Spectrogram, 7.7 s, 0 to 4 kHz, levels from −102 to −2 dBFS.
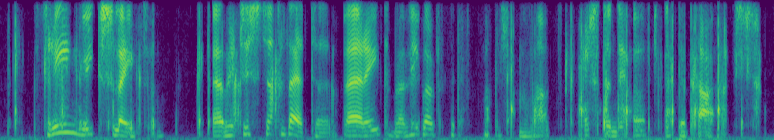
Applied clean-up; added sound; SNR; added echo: neural diffusion model UNIVERSE++.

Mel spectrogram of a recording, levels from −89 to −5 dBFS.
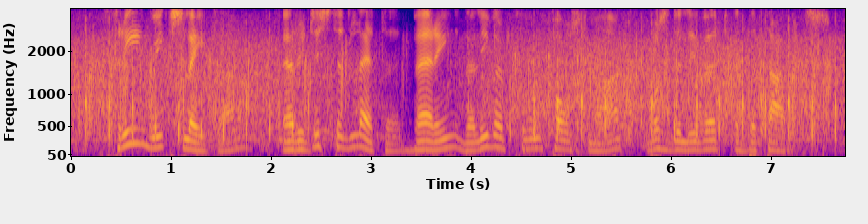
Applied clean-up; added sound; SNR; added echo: none; Applause; 1 dB; none.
